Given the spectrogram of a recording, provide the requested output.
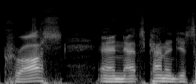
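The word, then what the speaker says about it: XROS: Vesso cross pods, and it's spelled X R O S, but uh, as far as I know, it's actually pronounced cross, and that's kind of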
